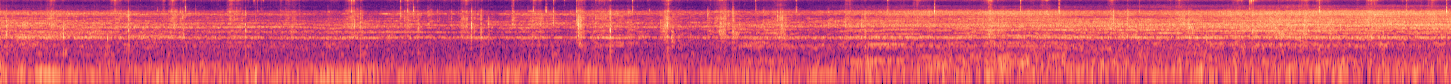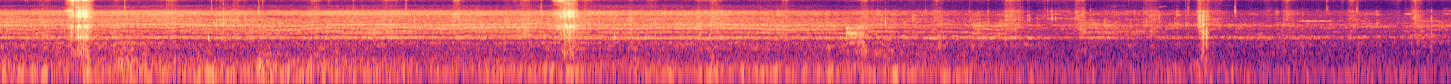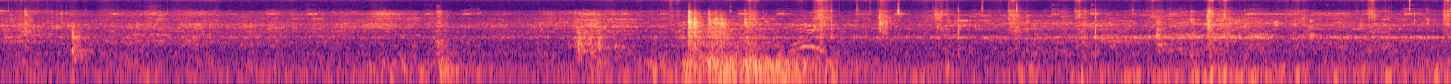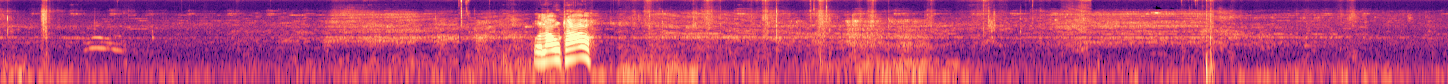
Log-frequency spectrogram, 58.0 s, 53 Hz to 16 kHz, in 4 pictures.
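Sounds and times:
diesel engines rumbling: 0:00.0 - 0:58.0
distant heavy machinery hum: 0:00.0 - 0:58.0.

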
